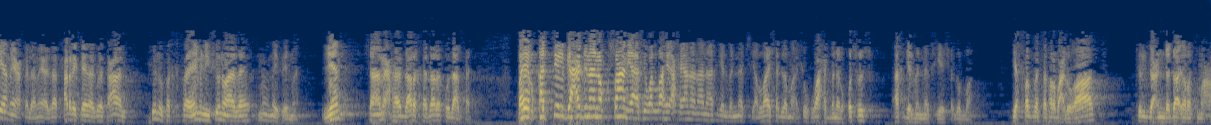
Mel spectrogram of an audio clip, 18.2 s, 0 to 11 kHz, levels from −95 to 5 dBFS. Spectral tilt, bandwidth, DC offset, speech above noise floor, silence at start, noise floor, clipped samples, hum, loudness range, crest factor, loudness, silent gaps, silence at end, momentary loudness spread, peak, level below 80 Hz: -9.5 dB/octave; 5 kHz; under 0.1%; 36 dB; 0 s; -58 dBFS; under 0.1%; none; 11 LU; 20 dB; -22 LUFS; none; 0 s; 17 LU; -4 dBFS; -56 dBFS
